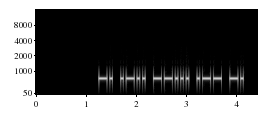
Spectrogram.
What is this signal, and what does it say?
Morse code, heard as a keyed tone, about 22 wpm, 700 Hz. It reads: NL7WN
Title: USA Call Signs - 5 Characters - 2x Character Spacing - 22wpm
